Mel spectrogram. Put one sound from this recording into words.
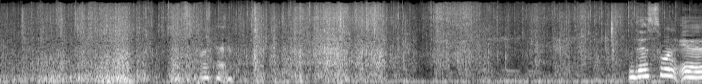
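Plastic and fabric rustle as items are handled.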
